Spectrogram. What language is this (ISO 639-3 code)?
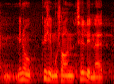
est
